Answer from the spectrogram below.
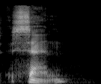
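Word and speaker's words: Sen (千): And the first symbol in the name Chihiro, if it stands on its own, it's pronounced Sen.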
